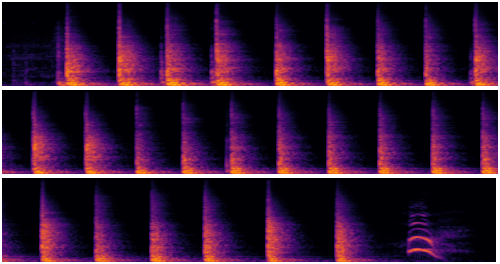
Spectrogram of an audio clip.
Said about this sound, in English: This is actually a Plum hammer, the Plum brand.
